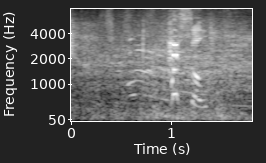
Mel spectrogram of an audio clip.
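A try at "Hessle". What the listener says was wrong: It's actually Hessel. You replace the S's with Z's.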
